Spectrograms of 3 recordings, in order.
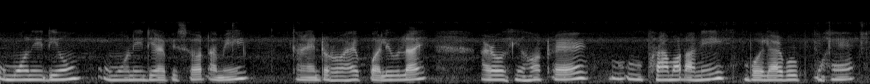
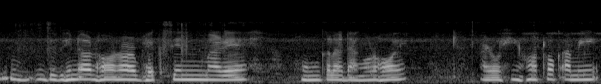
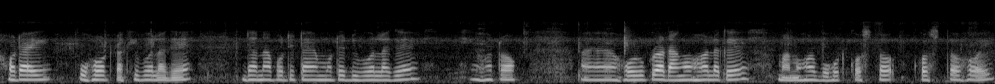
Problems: constant background noise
